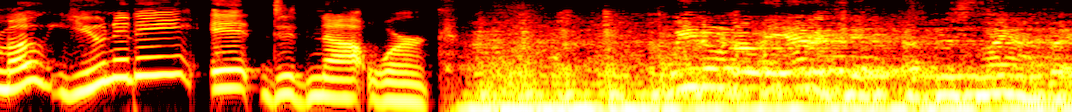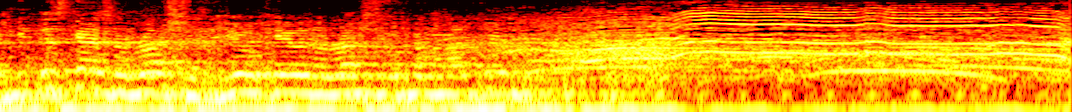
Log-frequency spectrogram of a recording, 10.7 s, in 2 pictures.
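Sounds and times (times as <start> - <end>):
speech: 0.0 - 2.6, 3.4 - 9.0
angry concert crowd shouting and roaring: 7.8 - 10.7.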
